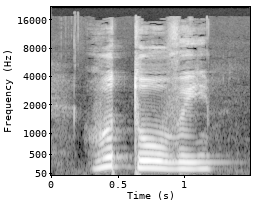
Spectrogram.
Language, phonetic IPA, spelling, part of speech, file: Ukrainian, [ɦɔˈtɔʋei̯], готовий, adjective, Uk-готовий.ogg
- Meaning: 1. ready 2. willing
